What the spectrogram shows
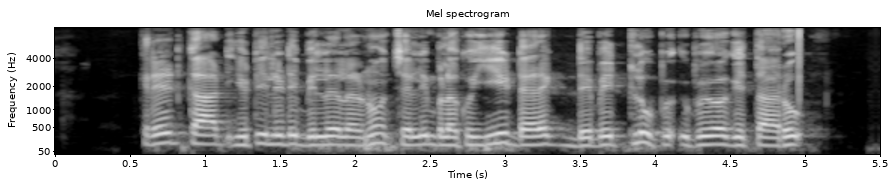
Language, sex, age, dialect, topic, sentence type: Telugu, male, 18-24, Central/Coastal, banking, statement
